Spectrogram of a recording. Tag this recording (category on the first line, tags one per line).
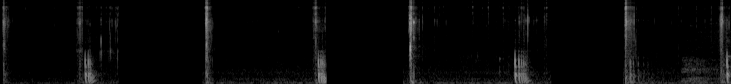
Sound effects > Other
jello
slime
squelch
wet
